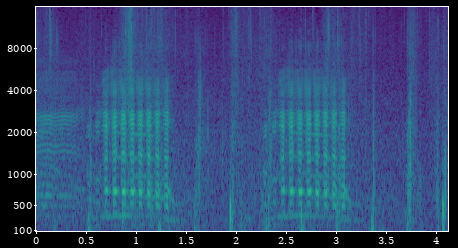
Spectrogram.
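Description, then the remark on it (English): Two wavering sheep bleats, each about a second long with a shaky, trembling quality, separated by a short pause, clear, with faint soft knocks in between and no talking. “We have to find the sheep.”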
